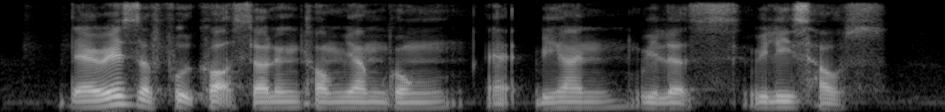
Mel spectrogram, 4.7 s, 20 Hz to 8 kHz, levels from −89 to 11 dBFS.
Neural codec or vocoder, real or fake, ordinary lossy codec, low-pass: autoencoder, 48 kHz, 128 numbers a frame, DAC-VAE, trained on Japanese speech; fake; Opus, 64 kbps; 7.2 kHz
